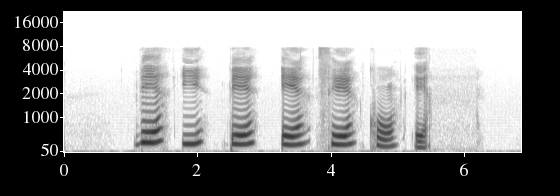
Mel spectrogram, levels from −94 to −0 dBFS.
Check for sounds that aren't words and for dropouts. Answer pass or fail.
pass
